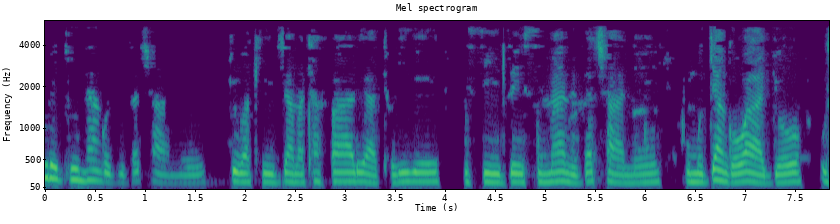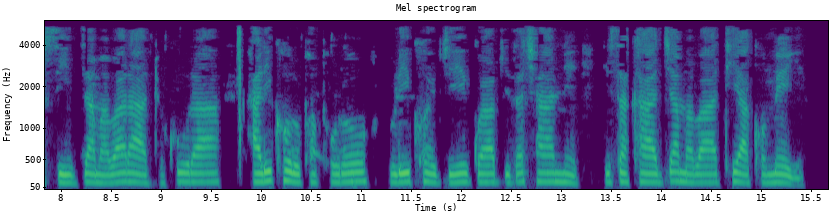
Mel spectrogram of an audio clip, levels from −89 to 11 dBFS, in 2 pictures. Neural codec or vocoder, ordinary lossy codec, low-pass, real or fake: none; MP3, 32 kbps; 5.4 kHz; real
